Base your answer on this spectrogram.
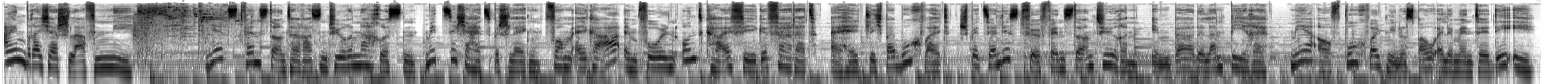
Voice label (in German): Spot; Buchwald Biere Sicherheitsbeschläge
